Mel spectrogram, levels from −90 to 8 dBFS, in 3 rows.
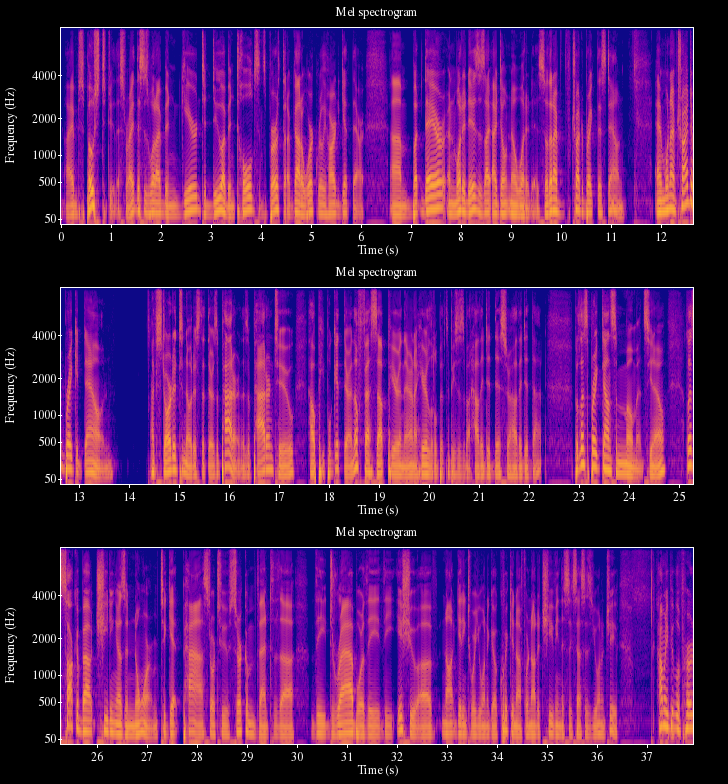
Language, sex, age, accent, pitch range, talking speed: English, male, 30-49, American, 95-125 Hz, 240 wpm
